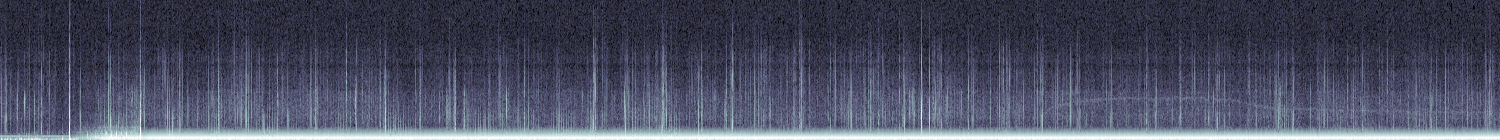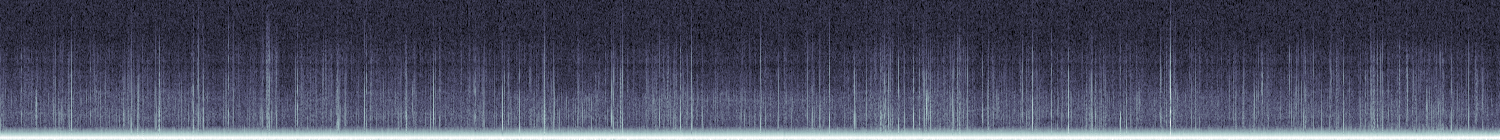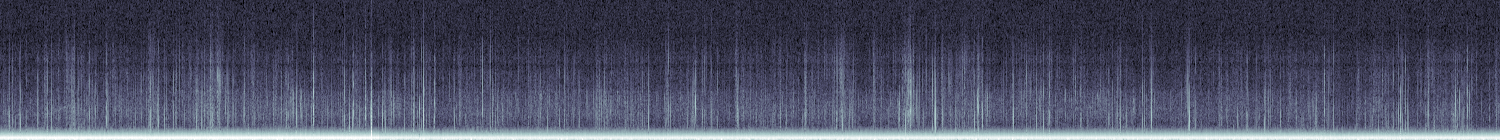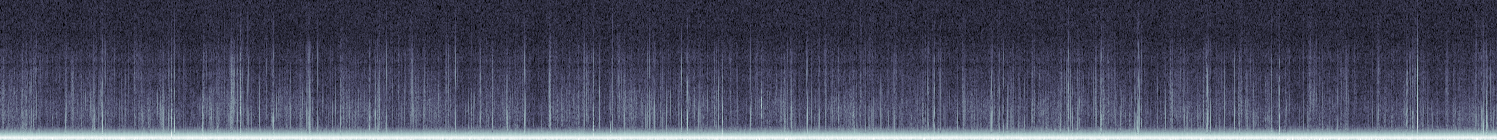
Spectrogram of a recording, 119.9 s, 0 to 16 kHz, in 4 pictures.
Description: MACHINE NOISE, August 26, 1965
Secret White House Tapes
